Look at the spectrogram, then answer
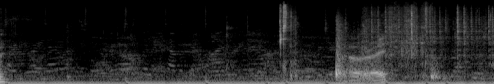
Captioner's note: people chattering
